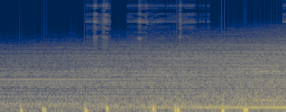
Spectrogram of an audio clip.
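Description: Film-trailer sound design: a low heartbeat-style double thump about once a second over a drone that swells steadily louder, with a steady low hum tone joining a little past halfway.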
